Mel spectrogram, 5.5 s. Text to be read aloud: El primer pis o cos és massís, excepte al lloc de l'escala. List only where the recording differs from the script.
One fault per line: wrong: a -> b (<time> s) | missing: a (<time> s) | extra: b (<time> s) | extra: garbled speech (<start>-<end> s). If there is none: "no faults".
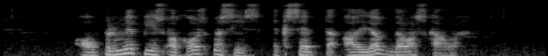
missing: és (2.1 s)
